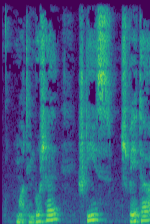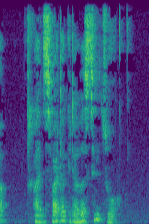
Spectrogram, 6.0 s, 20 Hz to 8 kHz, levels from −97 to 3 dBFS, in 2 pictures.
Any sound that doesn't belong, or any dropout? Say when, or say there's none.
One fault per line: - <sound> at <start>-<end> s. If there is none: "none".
none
